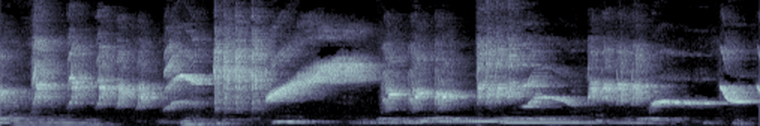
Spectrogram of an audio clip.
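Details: Asian pied starling (Gracupica contra) singing energetically and chattily with a varied repertoire: a rapid, nearly continuous medley of harsh rasps, squeaky whistles and rising slurred phrases, with mimicry mixed in.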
